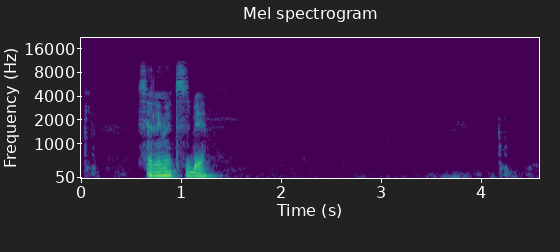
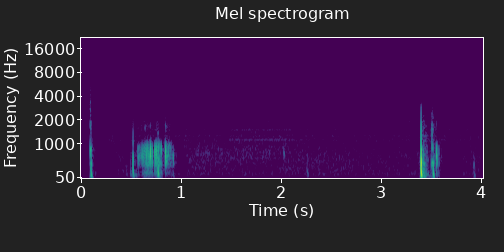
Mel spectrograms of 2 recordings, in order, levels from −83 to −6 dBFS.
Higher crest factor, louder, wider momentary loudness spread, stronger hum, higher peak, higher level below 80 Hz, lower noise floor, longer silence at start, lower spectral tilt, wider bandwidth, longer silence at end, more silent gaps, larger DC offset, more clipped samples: second, 22 dB vs 34 dB; about the same, -31 LUFS vs -33 LUFS; second, 10 LU vs 19 LU; neither; second, -14 dBFS vs -4 dBFS; first, -52 dBFS vs -58 dBFS; first, -80 dBFS vs -74 dBFS; second, 0.05 s vs 0.55 s; second, -6 dB/octave vs -10.5 dB/octave; first, 11.5 kHz vs 10 kHz; first, 3.2 s vs 0.5 s; neither; neither; neither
